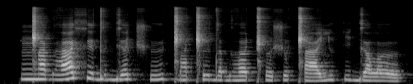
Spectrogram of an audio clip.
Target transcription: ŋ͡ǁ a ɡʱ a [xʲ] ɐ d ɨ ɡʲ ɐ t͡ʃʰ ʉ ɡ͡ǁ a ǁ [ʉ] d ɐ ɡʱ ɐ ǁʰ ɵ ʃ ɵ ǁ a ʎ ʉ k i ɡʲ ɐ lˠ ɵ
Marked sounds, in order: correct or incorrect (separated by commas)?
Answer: correct, incorrect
